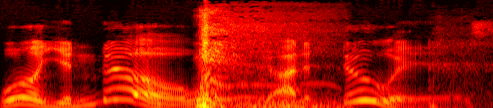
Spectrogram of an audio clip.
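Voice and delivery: high put-on voice with wide, swooping pitch. Joking about needing a relationship counselor: Doctor Phil impression. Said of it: "that was my Doctor Phil".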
